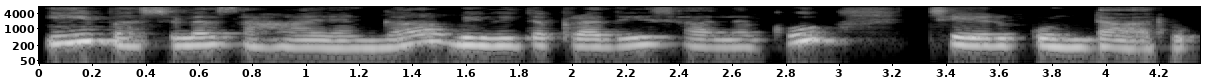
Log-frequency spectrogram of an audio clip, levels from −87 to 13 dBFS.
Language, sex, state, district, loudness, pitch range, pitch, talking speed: Telugu, female, Telangana, Nalgonda, -18 LUFS, 180-215 Hz, 200 Hz, 95 wpm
